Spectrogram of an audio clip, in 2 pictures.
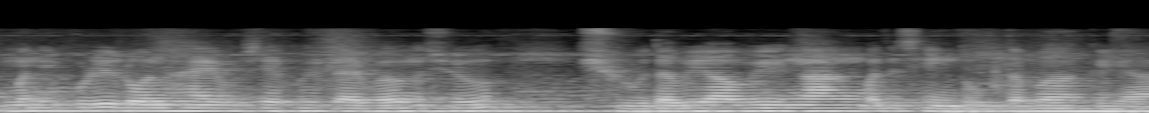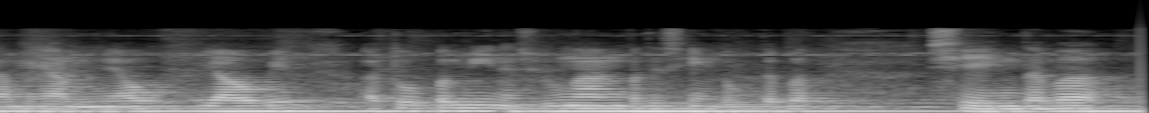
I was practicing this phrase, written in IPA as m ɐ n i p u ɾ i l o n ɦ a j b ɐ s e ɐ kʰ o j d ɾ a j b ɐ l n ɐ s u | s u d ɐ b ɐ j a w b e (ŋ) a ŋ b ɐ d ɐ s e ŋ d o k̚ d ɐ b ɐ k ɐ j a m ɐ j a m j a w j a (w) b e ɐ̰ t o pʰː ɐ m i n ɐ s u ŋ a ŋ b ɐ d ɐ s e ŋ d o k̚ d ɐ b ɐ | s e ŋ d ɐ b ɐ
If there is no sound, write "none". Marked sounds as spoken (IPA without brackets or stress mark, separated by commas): ŋ, w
